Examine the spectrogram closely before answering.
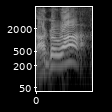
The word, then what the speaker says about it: agora: me don't i know the final alpha is accented in greek and i check with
